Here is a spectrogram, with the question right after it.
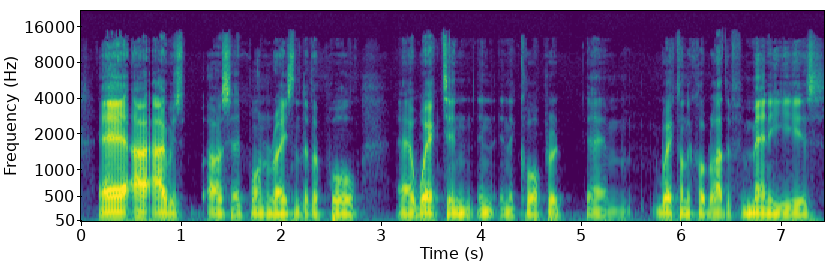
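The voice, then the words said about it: Liverpool (Scouse) English accent. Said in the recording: “you could probably hear the accent, right? ... He's from Liverpool, from like north. ... usually ask me if I'm Irish or I'm a Scottish. We have a similar kind of, almost kind of rough kind of side to our accent.”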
